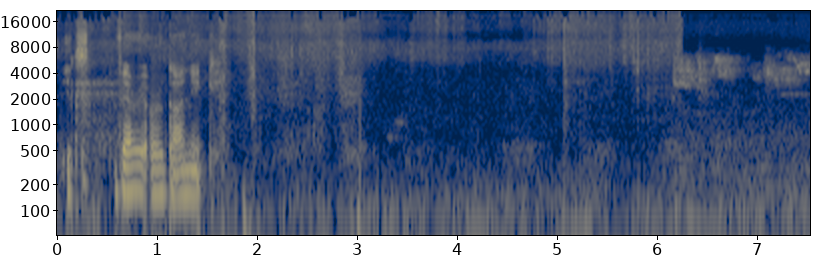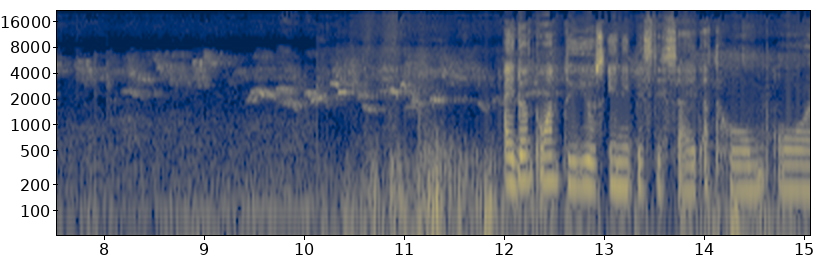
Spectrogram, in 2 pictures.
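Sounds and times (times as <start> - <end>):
small birds chirping: 5.2 - 15.0.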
